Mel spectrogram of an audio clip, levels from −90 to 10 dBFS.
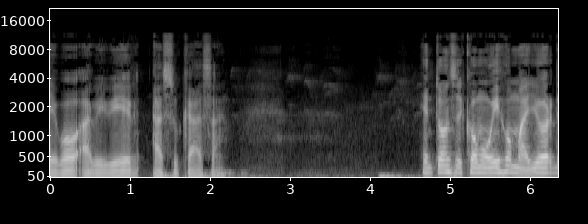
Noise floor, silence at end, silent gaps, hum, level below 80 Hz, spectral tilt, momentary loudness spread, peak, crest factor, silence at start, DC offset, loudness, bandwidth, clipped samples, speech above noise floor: -53 dBFS; 0 s; none; none; -34 dBFS; -7 dB/octave; 12 LU; 0 dBFS; 18 dB; 0 s; under 0.1%; -18 LUFS; 11.5 kHz; under 0.1%; 36 dB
